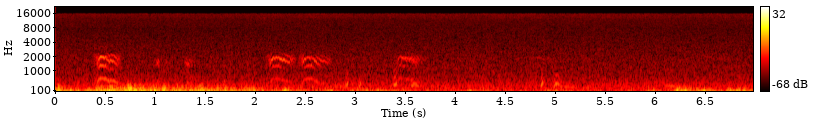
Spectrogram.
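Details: Sandgrouse of the genus Pterocles, a desert bird, giving short harmonic calls with a throaty, bending quality, in pairs and singles spread through the recording over a low rumbling background.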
